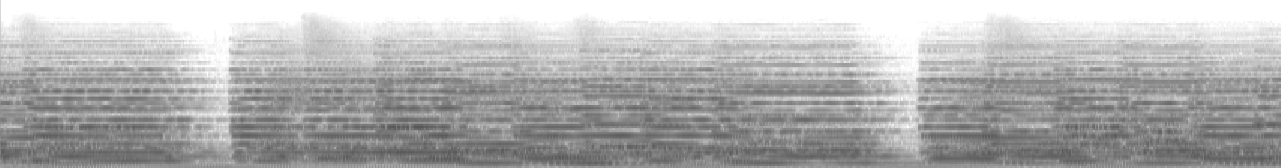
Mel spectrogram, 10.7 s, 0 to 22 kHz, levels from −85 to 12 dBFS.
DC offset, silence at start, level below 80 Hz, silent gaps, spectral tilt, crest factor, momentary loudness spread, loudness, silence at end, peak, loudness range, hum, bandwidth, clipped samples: under 0.1%; 0 s; -48 dBFS; none; -4.5 dB/octave; 16 dB; 6 LU; -23 LUFS; 0 s; -8 dBFS; 2 LU; none; 15 kHz; under 0.1%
